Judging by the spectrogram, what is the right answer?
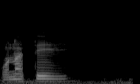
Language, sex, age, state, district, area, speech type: Santali, male, 30-45, West Bengal, Birbhum, rural, spontaneous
